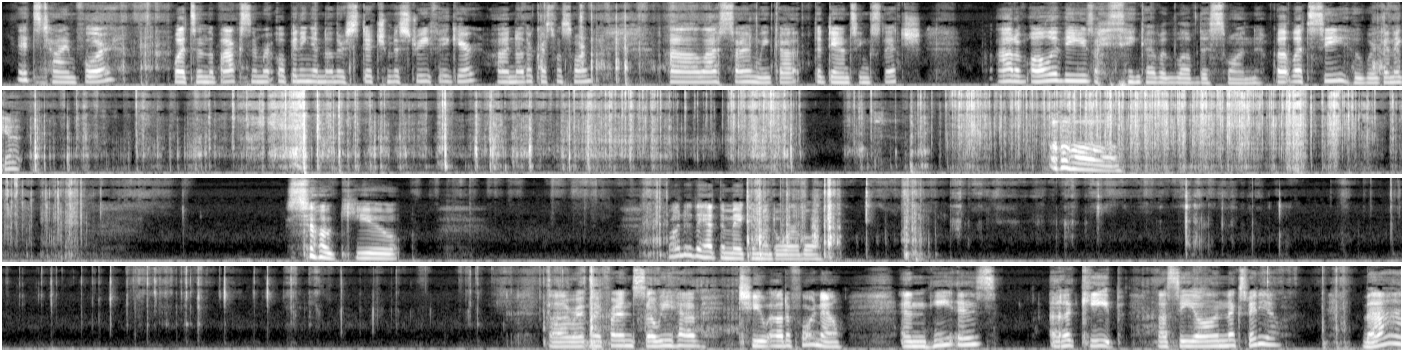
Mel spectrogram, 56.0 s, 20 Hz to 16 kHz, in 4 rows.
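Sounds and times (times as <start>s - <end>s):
packaging torn open by hand: 16.0s - 28.9s.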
